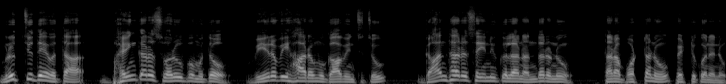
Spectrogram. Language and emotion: Telugu, neutral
